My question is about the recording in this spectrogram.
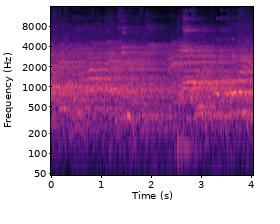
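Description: Futsal match in an echoing sports hall: a steady din of players' and spectators' voices calling out, with the thud of a ball kick about two and a half seconds in.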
